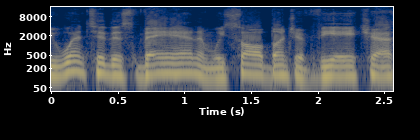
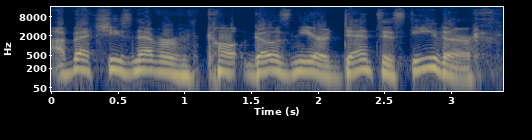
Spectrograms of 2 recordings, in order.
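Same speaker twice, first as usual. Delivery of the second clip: put-on, absolutely sassy, pitched-up delivery; 5 semitones higher than usual. Retelling a cartoon scene, quoting Shaggy's dig: imitating Shaggy's sassy remark. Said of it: "the start of Shaggy's just absolute sassiness".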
